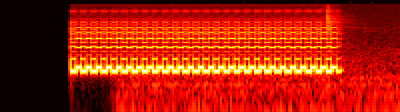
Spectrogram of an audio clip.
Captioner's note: phone ring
